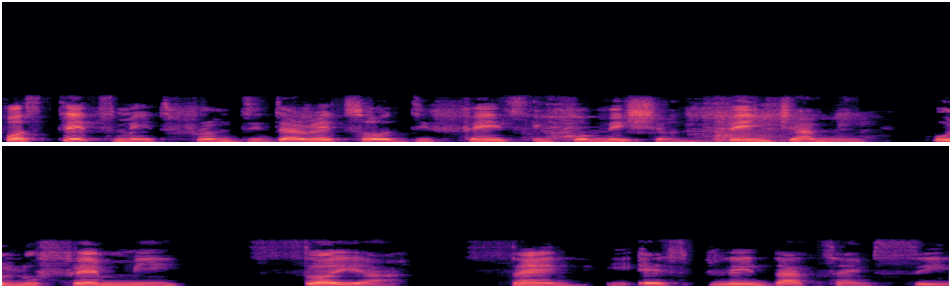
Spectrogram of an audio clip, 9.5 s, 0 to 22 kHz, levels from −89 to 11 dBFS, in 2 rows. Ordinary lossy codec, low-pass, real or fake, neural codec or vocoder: AAC, 48 kbps; 7.2 kHz; real; none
